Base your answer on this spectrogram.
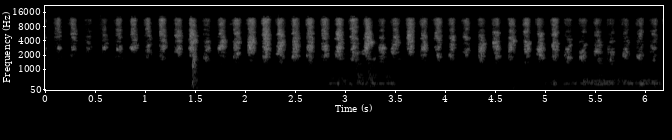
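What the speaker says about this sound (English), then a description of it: "So the last one, kind of rub your hands together. Rub, rub, rub, rub, rub. You should be able to hear them." Hands rubbing briskly together close to the microphone, producing a steady rhythmic swish of about eight strokes per second, dry and crisp, continuing alone throughout.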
